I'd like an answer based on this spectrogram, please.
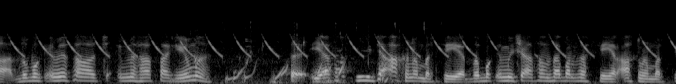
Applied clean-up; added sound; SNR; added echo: none; Liquid + Alarm; 12 dB; none.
